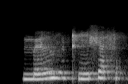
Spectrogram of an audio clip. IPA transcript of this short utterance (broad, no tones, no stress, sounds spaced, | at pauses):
m ø l v i̤ l ʈʰ i ʃ ə ɬ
